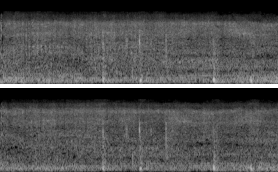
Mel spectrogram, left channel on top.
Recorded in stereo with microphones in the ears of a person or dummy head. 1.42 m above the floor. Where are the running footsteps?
25° right (ahead or behind); by 2.6 s 10° right (ahead or behind).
